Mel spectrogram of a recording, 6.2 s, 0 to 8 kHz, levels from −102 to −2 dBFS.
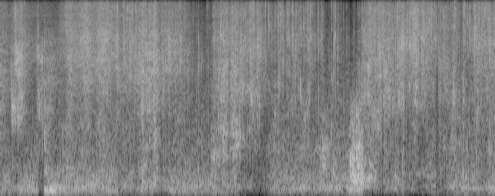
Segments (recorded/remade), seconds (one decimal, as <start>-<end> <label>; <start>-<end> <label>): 0.0-3.5 remade; 3.5-4.6 recorded; 4.6-5.5 remade; 5.5-6.2 recorded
